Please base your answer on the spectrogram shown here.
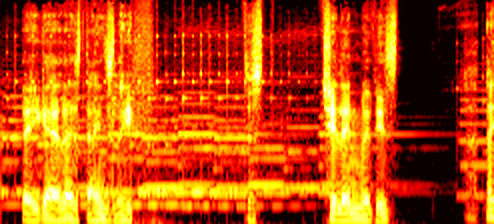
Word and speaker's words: Dainsleif: Dainsleif. That's how you correctly pronounce it. Dainsleif. Not Dainsleif.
